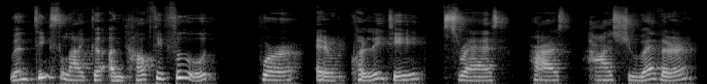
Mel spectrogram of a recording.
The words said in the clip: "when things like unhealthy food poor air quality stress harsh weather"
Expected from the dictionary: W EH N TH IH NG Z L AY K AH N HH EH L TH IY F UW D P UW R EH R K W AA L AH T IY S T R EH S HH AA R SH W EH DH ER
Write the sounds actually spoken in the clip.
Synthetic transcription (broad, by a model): W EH N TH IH NG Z L AY K AH N HH EH L TH IY F UW D F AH R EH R K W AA L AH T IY S T R EH S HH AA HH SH W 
